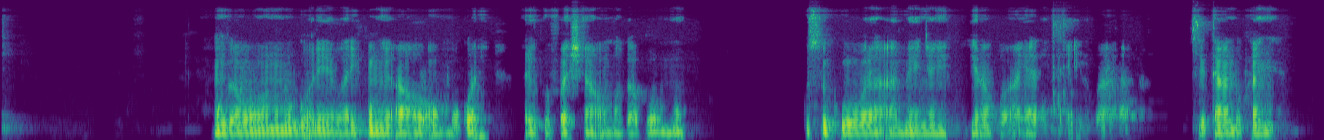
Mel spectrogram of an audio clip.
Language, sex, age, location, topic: Kinyarwanda, male, 18-24, Kigali, health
